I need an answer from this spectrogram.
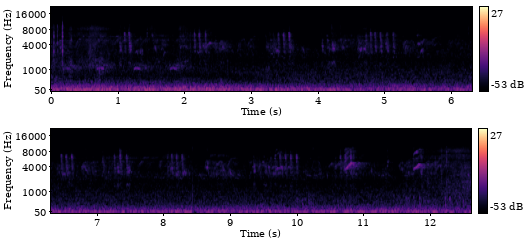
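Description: Small birds chirping and twittering again and again, with a few short rising whistled notes near the end, over a steady low rumble.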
